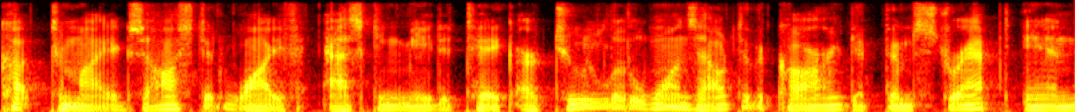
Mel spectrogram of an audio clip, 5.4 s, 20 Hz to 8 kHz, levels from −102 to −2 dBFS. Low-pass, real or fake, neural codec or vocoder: 7.2 kHz; fake; vocoder, 44.1 kHz, 128 mel bands every 512 samples, BigVGAN v2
